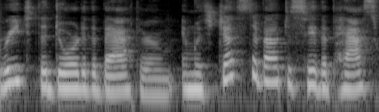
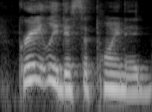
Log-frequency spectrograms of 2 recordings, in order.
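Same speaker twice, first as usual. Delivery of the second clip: ordinary delivery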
